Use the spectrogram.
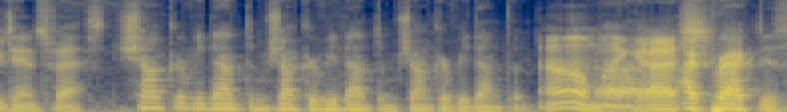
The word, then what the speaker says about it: Shankar Vedantam: That's how you pronounce it. Say it again. Shankar Vedantam. All right. Yeah, and so great podcast. And say it 3 times fast. Shankar Vedantam.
